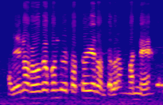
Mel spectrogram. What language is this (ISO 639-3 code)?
kan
